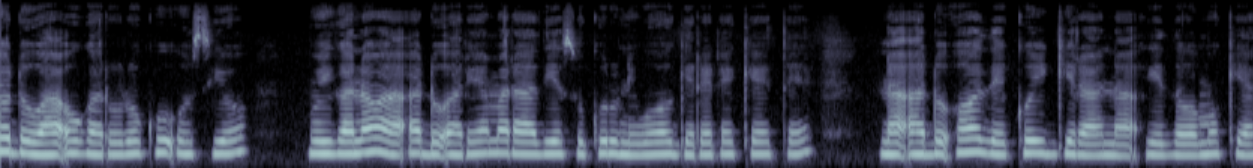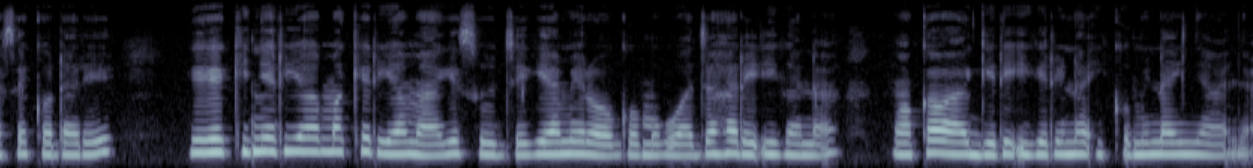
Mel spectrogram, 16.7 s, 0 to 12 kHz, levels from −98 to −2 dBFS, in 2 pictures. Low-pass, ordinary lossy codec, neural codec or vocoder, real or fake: 10.8 kHz; none; none; real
